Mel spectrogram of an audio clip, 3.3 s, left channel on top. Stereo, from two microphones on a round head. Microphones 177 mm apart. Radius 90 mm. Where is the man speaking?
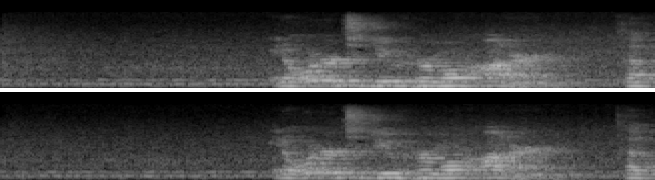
25° right (ahead or behind), 1.6 m.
